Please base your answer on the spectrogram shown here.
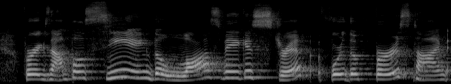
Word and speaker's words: Las Vegas: Let's review this very fun city, Las Vegas. Las Vegas. Notice the pronunciation looks like it should be last because you see an as s.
